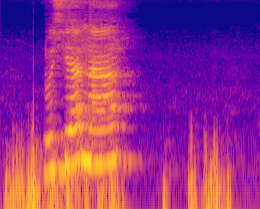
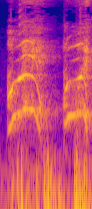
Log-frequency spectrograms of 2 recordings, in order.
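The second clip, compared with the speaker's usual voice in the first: very high mock baby crying owe; baby wail. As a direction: wail like a newborn, high and thin. Imitates crying baby while nursing.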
